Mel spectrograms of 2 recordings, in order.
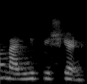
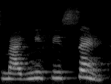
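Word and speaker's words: magnificent: देखो प्रोनाउंसिएशन भी मैं क्या बोल रही हूँ, इट्स नॉट मैग्निफिशिएंट, इट्स मैग्निफिसेंट, CENT will be the correct structure.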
